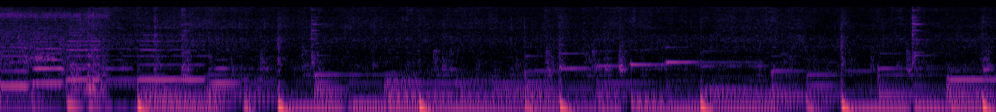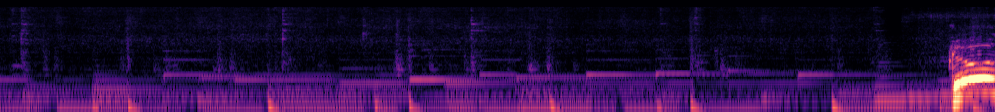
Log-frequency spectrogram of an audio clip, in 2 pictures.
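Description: A spoon stirs turmeric into tomato chutney in a pan, giving soft repeated scraping strokes over a quiet sizzle, with a louder burst at the very end.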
